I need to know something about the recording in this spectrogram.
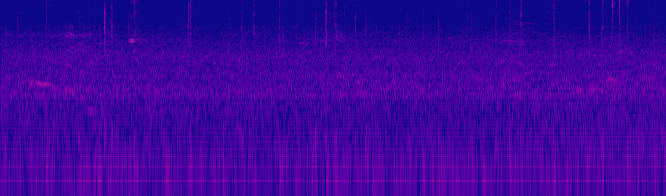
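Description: Distant players shout faintly across an open field.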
